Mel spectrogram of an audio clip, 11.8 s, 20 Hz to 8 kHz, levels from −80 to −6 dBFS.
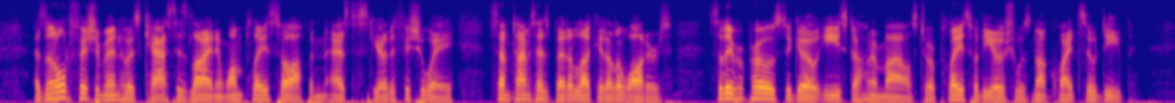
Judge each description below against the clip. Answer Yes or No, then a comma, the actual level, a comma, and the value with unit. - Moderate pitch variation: No, narrow, 2.2 semitones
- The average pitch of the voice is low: Yes, low, 130 Hz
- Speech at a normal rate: No, fast, 240 wpm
